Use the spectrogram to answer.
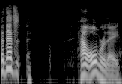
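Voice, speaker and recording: A man's voice: a little high, slow, dry recording. A man in his thirties, a gaming streamer chatting casually with jokes, swearing and playful banter. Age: 30s. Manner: joking, profane, animated banter. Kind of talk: casual chat while gaming.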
